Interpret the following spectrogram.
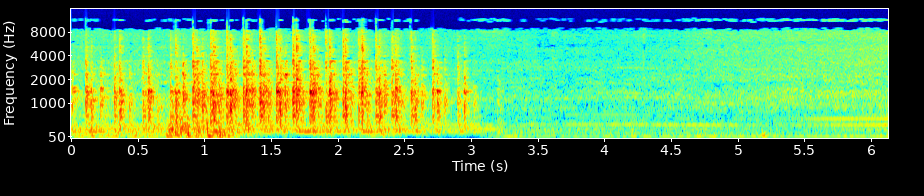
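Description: The diesel engine of a Volvo EC140EL tracked excavator running, with a fast, even ticking clatter over it for about the first three seconds. After that the engine runs quieter and steadier.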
